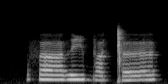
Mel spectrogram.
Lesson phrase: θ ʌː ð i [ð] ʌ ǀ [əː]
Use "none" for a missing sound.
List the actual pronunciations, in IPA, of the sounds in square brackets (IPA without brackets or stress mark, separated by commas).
b, əː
